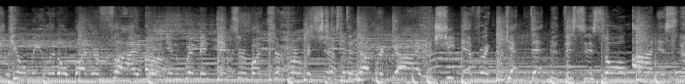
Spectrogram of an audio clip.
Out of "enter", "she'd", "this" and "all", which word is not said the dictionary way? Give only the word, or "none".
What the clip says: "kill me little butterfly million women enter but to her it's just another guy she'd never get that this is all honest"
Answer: enter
